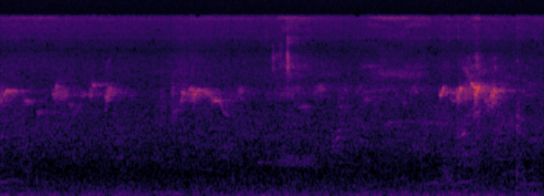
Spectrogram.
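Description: Faint birds chirping in three short spells over quiet outdoor background noise.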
